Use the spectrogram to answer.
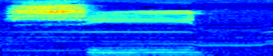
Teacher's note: The source of sheen is the middle of tongue and by the touching middle of tongue with the middle of palate.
